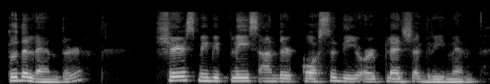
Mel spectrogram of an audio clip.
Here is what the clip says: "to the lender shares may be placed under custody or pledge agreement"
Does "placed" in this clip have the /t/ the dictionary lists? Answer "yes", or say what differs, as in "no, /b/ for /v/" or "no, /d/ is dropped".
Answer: yes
